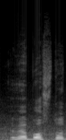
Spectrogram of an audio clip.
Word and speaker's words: Webasto: fark ısıtıcı sistemler deniyor Ama bunlar halk arasında vebosta diye çok fazla telaffuz ediliyor bu fark ısıtıcı sistemleri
